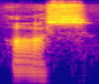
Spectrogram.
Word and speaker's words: arse: Did you know arse is pronounced like os in the non-rhotic British English accent?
